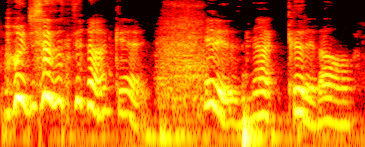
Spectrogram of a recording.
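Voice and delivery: real laugh through the words. Real, not acted. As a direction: laugh at how bad it is. Laughing at terrible frame rate.

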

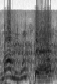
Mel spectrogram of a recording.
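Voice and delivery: put-on high little kid asking; curious small child. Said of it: "They'll be like".

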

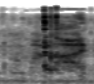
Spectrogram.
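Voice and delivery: breathless whisper of delight; savoring a smell. Real, not acted. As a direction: whisper it like you just smelled heaven. Smelling favourite candle.

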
